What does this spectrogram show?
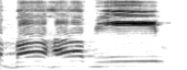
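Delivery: very slow, drawn-out "با ہا میم"; teacher's model "با ہا میم"; slow spelling. Shown as a demonstration. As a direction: model "با ہا میم" slowly and clearly. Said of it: "کیا پڑھنا ہے".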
